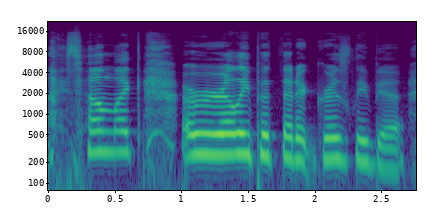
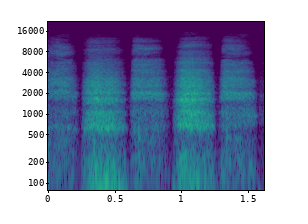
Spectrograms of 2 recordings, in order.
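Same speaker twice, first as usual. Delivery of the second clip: acted heavy, breathy puffs; out-of-breath panting; 8 dB quieter than usual. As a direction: mimic panting after rushing home. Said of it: "out of breath".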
